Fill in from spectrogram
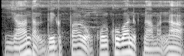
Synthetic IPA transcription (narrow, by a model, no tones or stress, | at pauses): jand̪albeɡɯpːaɾɔ̰ŋkɔlkobanɯk̚namaʔ̚na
